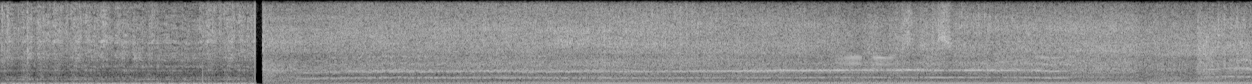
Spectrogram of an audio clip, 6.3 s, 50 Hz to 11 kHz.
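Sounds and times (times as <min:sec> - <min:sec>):
low rumble: 0:00.0 - 0:01.3
car engine humming with a whining tone: 0:00.0 - 0:06.2.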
